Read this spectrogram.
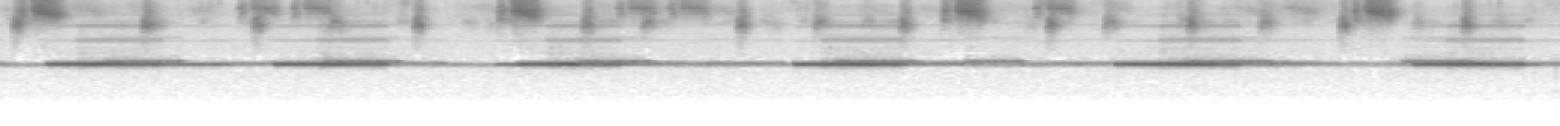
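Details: Summer-night crickets chirping in Bulgarian grass, their shrill steady trill punctuated by regular bursts of rapid high chirps every second or so, loudness pulsing up and down, recorded with a surround microphone.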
